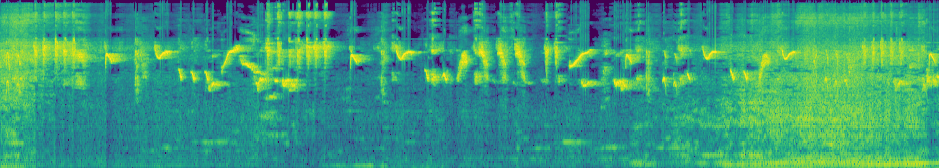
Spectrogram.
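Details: Orange-headed thrush, called kemade, pouring out varied song meant to make silent birds answer: quick whistled slurs, chips and trills in rapid succession, ending in a few seconds of loud rushing noise.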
